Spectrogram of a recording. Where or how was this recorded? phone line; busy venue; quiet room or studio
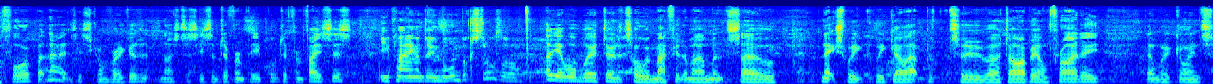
busy venue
